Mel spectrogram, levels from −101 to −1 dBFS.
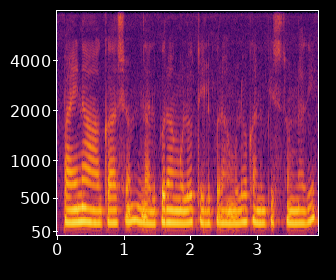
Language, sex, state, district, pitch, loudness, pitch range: Telugu, female, Telangana, Mahabubabad, 170 Hz, -14 LUFS, 165-180 Hz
